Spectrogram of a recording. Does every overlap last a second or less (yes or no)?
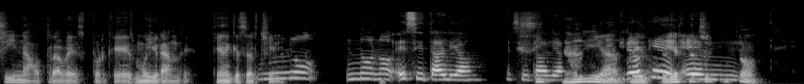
no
